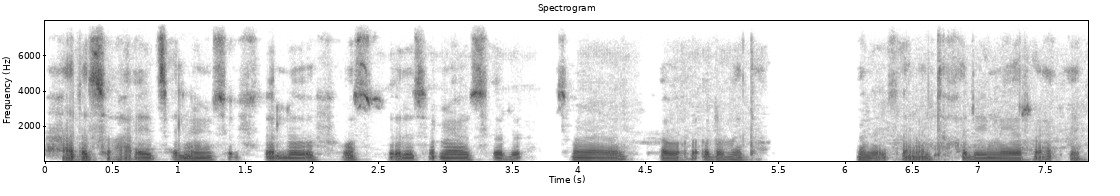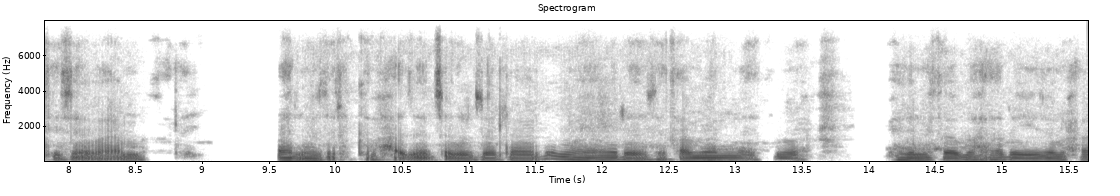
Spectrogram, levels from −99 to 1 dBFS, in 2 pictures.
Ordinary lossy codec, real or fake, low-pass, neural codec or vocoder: Opus, 24 kbps; real; 7.2 kHz; none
